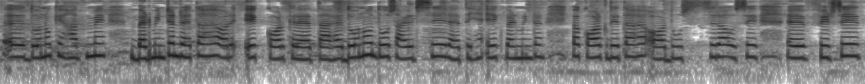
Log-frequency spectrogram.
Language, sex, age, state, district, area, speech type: Urdu, female, 30-45, Bihar, Supaul, urban, spontaneous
